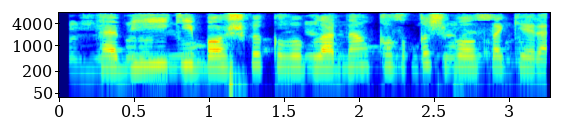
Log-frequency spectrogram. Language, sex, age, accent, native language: Uzbek, female, 12-17, Andijon, Uzbek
